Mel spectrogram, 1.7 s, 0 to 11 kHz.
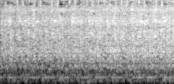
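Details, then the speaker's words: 1997 Toyota 4Runner, 5VZ-FE V6, 270,000 miles, idling: steady hum with an uneven, stumbling beat and audible RPM hesitation, engine shaking; code P0304, misfire on cylinder 4. "hopefully you can hear the hesitation it's only for one cylinder there's even audible hesitation in that RPM when it idles"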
